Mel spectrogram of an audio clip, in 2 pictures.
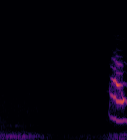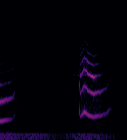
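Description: Two clear meows from cats at their usual hangout spot, each about half a second long and separated by a pause, with a low background rumble between them.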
